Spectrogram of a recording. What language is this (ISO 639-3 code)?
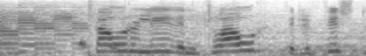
isl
